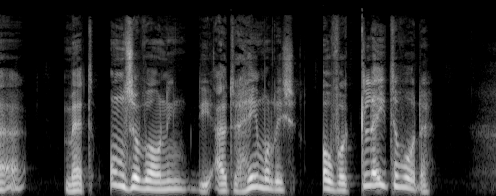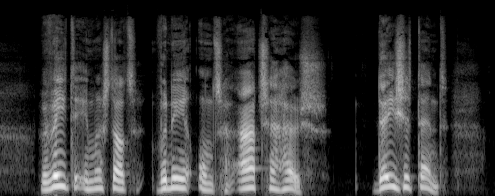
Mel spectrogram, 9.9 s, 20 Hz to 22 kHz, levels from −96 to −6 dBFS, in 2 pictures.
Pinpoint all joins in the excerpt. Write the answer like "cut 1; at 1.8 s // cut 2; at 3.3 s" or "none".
cut 1; at 5.3 s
